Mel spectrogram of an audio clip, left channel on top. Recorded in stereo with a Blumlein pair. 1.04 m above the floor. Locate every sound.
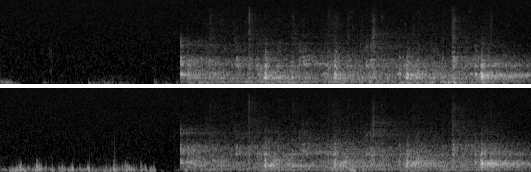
1.8 s breathing: 5° left, 2 m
